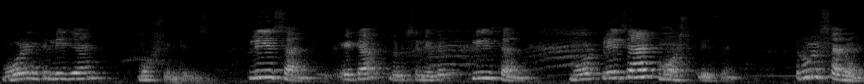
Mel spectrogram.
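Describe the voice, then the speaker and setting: A woman teaching English grammar in Bengali, spelling out words letter by letter and repeating examples slowly. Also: high-pitched, darkish tone, recorded from a distance. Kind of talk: explaining grammar rules to students. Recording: very echoey room, voice off-mic.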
